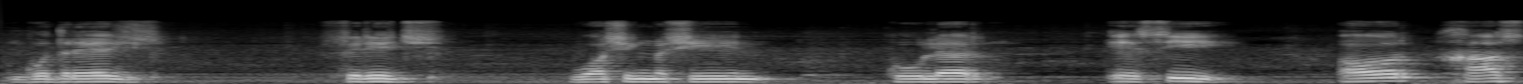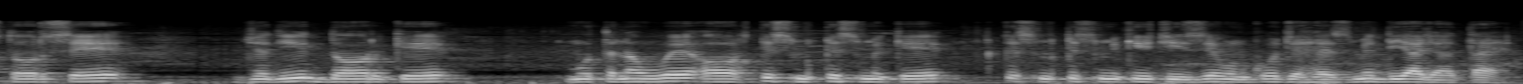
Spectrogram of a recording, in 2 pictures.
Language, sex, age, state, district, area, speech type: Urdu, male, 18-30, Bihar, Purnia, rural, spontaneous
